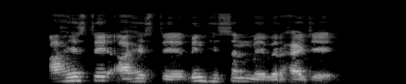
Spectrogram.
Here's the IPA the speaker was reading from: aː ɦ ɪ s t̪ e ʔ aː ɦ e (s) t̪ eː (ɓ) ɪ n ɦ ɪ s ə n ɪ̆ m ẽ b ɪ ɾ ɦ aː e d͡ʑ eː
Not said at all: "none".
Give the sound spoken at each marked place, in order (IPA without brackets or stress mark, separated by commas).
s, ɓ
